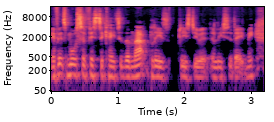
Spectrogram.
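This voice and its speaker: A man speaks in a plain, everyday voice at medium pitch. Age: 30s. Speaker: podcast host. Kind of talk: casual chat. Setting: remote recording.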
